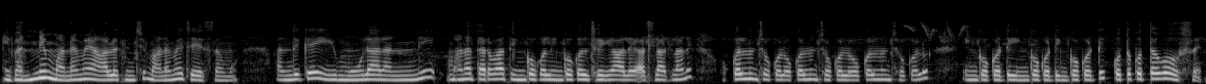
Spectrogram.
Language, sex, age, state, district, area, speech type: Telugu, female, 18-30, Telangana, Yadadri Bhuvanagiri, rural, spontaneous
